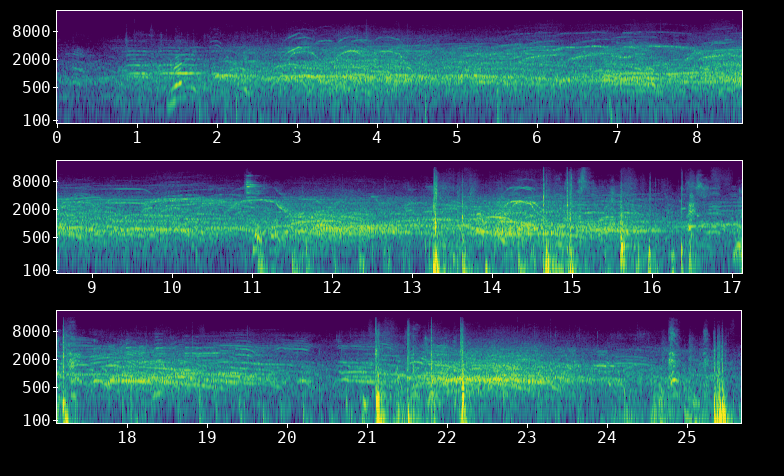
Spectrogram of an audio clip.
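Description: A large crowd cheers and whistles loudly.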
